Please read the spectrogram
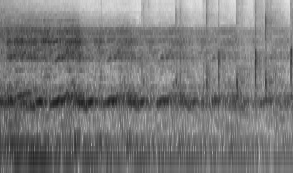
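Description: Live electric guitar ringing out and slowly fading as a rock band ends a song, the drums and cymbals already stopped.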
